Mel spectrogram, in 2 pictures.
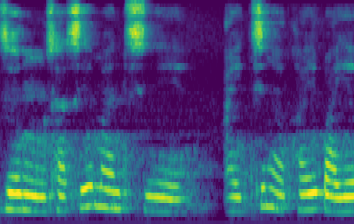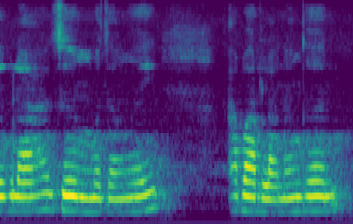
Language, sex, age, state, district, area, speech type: Bodo, female, 45-60, Assam, Kokrajhar, rural, spontaneous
